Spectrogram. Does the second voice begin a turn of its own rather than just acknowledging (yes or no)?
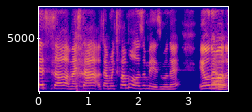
no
